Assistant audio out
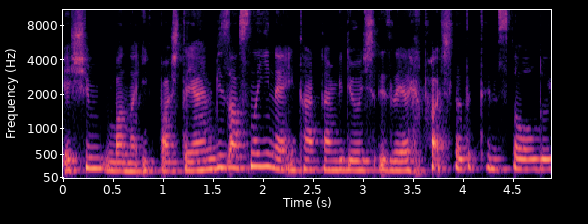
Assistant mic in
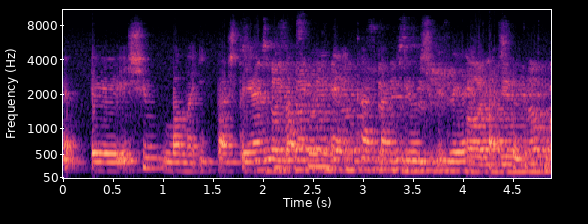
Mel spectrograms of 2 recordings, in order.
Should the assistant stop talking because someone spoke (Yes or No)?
Yes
